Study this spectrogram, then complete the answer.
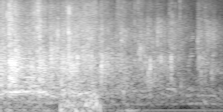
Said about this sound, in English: All right, another round of applause, please.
